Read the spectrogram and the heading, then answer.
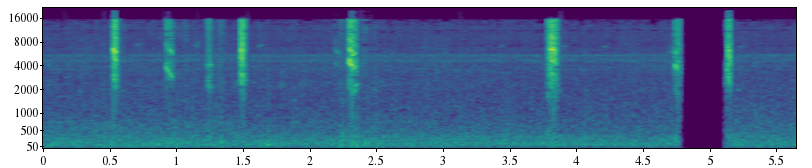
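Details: Female double-collared seedeater giving sharp, high, dry chips, single notes at irregular intervals, over a faint steady high hum and low background noise; this female call is used to warm up males for singing tournaments.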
